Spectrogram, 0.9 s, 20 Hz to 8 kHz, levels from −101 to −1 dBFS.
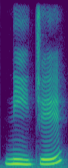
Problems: constant background noise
